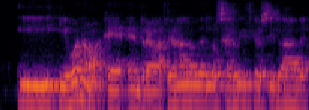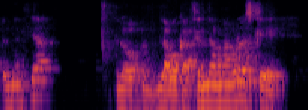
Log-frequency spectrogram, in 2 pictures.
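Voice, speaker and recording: The voice has a dark, mellow tone and moves along at a fairly quick pace. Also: man. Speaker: investment firm representative. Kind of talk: panel discussion. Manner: fast.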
